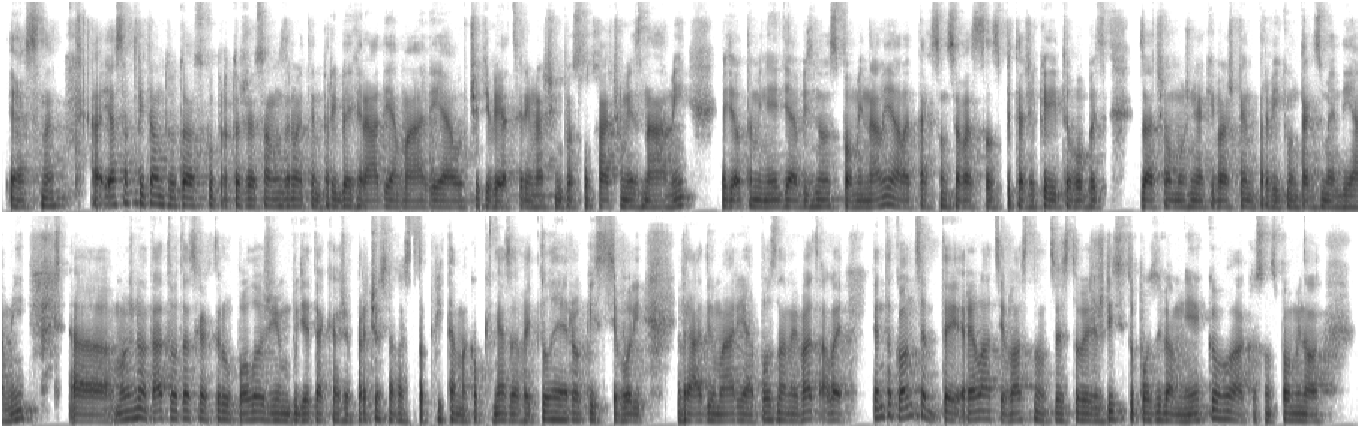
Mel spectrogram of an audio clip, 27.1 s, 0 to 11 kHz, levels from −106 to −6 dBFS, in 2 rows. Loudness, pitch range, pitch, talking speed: -34 LUFS, 95-110 Hz, 105 Hz, 200 wpm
